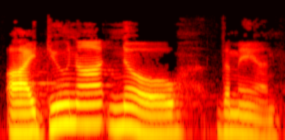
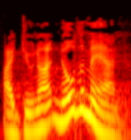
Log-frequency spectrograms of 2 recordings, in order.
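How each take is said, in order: First: Very slow, emphatic oath; cursing, sworn denial. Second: Mildly emphatic oath of denial; sworn denial. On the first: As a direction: stretch each word out as you swear it. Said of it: "began to invoke a curse on himself and to swear". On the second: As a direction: deny it firmly, as if under oath. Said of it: "denied it with an oath". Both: Acted.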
